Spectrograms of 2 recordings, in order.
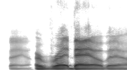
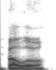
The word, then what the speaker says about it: Bello: Bayo. I don't know. Brian Abreu's on the Astros. I used to call him Brian Bello. Because that's how it's spelled. But anyways, Bayo.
